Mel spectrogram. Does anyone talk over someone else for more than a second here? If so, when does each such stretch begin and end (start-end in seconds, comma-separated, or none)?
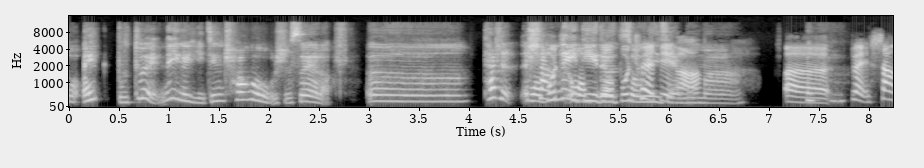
4.5-6.3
